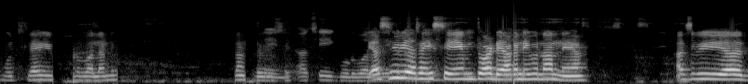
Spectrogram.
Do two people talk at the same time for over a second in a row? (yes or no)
yes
